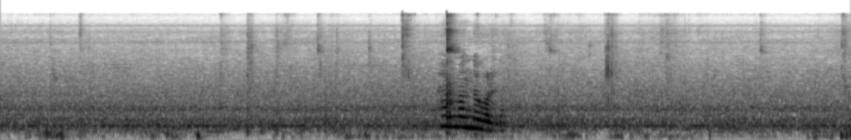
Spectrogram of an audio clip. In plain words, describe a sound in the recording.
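A woman chews and smacks her lips close by.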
